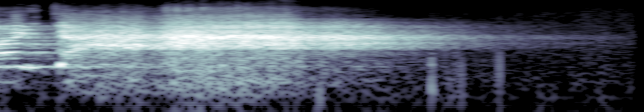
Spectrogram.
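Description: A man shouts loudly with joy.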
